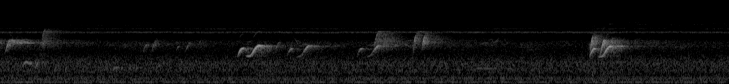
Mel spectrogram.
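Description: Small birds chirping: quick rising calls in clusters of two or three, at about two and a half, four and six seconds in.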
